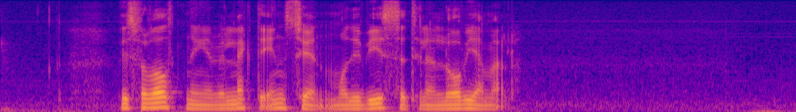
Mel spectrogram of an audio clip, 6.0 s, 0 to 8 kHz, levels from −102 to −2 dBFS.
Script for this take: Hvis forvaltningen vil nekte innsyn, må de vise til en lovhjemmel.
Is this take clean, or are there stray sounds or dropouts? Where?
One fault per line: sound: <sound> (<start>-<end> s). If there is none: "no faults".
no faults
